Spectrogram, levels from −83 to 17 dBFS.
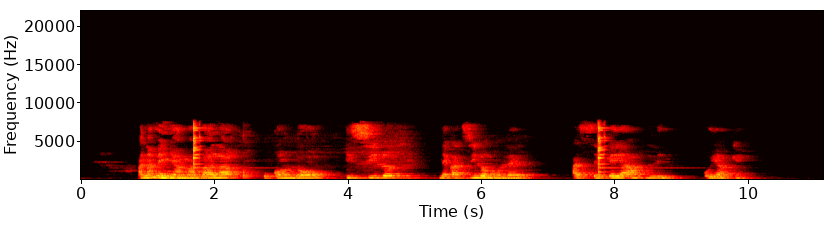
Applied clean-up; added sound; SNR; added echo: none; Cutlery, silverware / Dishes, pots, and pans; 8 dB; reverberation time 0.6 s.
